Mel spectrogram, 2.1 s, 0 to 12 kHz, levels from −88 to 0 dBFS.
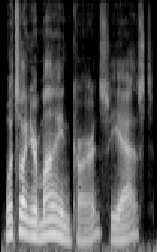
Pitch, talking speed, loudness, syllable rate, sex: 145 Hz, 200 wpm, -18 LUFS, 4.6 syllables/s, male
